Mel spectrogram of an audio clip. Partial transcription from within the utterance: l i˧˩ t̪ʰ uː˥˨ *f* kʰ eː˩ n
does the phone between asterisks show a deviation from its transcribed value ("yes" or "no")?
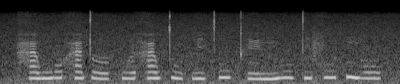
yes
